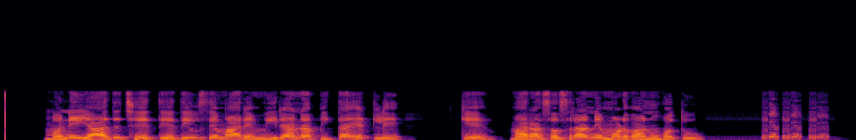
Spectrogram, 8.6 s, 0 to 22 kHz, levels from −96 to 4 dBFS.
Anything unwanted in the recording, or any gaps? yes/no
yes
